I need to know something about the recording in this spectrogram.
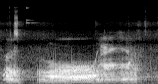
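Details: Pet Siberian Husky named Chula, 'burping and saying hola': a short grunt, then a continuous rough, buzzy grumble of about two seconds, ending in a slightly higher, rising-and-falling drawn-out note, in a small room.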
